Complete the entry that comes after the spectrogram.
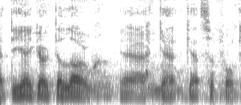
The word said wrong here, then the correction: Diogo: Is it? It's Diogo.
